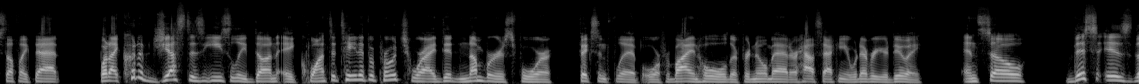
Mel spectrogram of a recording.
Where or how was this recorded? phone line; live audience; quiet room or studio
live audience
